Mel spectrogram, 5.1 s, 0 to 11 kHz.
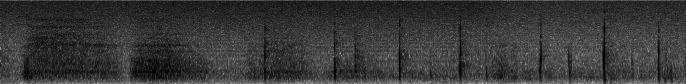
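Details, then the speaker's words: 2006 Toyota Camry LE 4-cylinder original strut mount, removed and worked by hand; dry irregular clicks and ticks as bearing moves in its race; worn strut mount bearing with softened rubber bushing causing the clacking noise while driving. "hear that that's the bearing and if you look closely you can see it moving back and forth inside the race so the the softened rubber bushing together with this worn out bearing was making the clacking noise that was driving me absolutely crazy"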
